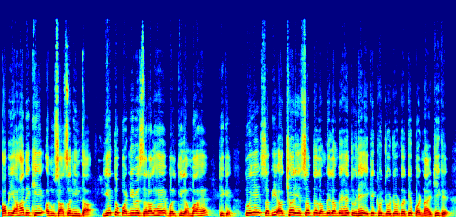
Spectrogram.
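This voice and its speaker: A man teaching reading in a slow, patient lesson, spelling each word out and repeating it several times. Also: sits high, fairly even intonation, warm tone. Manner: patient, repeats each word slowly and often says "ठीक है".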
